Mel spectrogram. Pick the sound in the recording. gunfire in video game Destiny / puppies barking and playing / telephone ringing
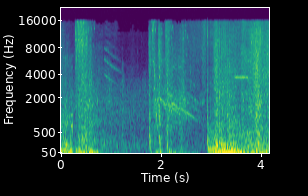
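gunfire in video game Destiny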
